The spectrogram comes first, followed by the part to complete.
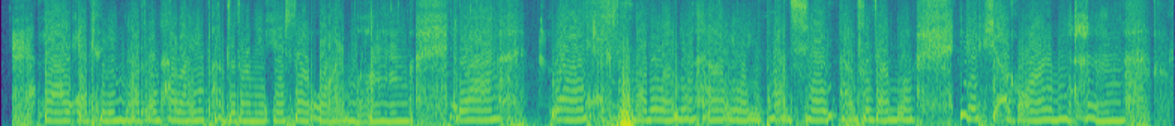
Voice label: wtf voice

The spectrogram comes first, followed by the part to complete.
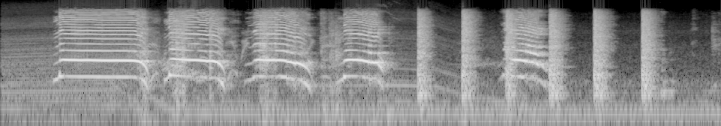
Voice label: rage

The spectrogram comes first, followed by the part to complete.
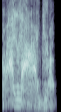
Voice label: male murloc attack

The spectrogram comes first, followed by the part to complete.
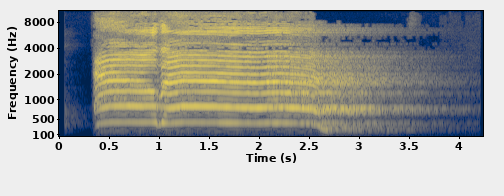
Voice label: yells alviiiiiiin; tik tok; alvin and the chipmunks; dave; david serville

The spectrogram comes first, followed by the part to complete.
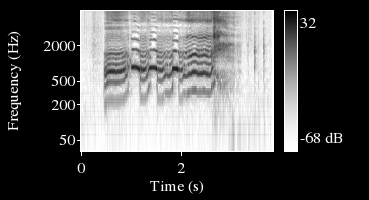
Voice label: puberty voice

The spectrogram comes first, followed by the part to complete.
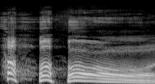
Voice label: ho ho ho voicemod

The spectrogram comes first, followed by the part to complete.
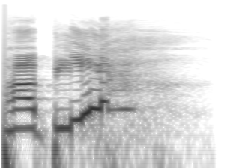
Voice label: papi autotune

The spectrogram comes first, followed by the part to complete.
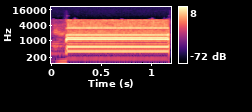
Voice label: bruh sound effect

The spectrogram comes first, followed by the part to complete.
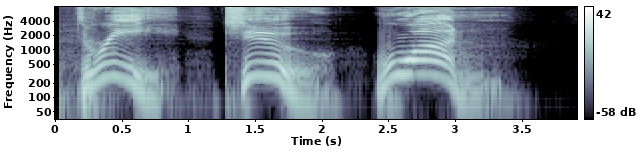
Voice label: epic 3 2 1 countdown

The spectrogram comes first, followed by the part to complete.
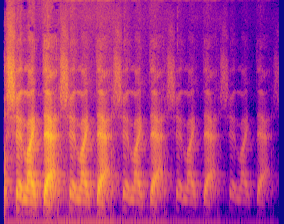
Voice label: battle rap

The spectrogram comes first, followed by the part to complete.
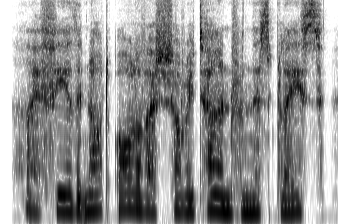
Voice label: voiceover; planescape torment

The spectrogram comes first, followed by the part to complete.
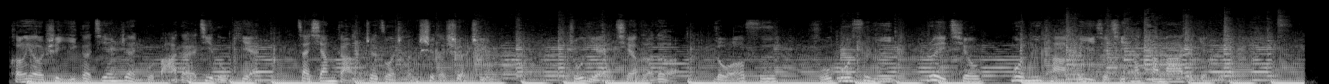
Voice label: Chinese Language; Friends Ad

